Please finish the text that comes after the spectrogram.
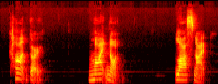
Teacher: The t's just gone. The n takes over.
